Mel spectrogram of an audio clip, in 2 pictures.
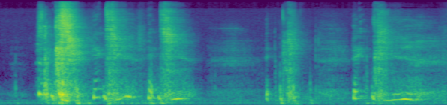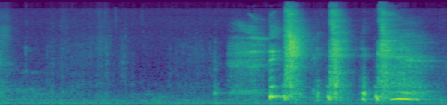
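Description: Several forceful sneezes in quick succession with sharp inhaled build-ups between them, as in repeated sneezing during a cold.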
